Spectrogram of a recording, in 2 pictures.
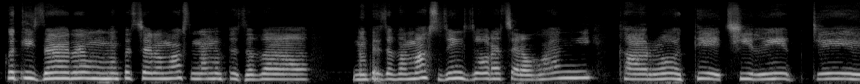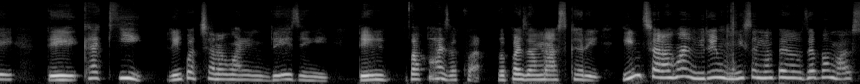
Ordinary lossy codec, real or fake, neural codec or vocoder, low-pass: none; fake; codec, 44.1 kHz, 2.6 kbps, DAC; none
